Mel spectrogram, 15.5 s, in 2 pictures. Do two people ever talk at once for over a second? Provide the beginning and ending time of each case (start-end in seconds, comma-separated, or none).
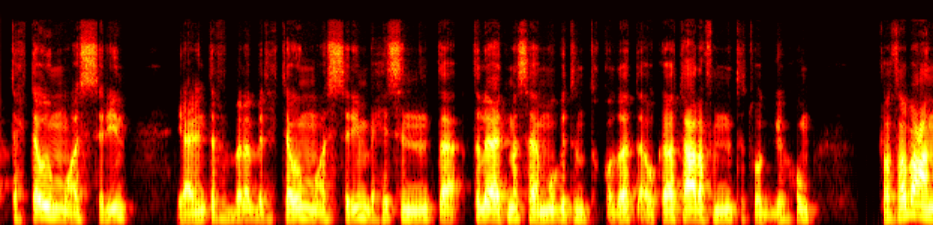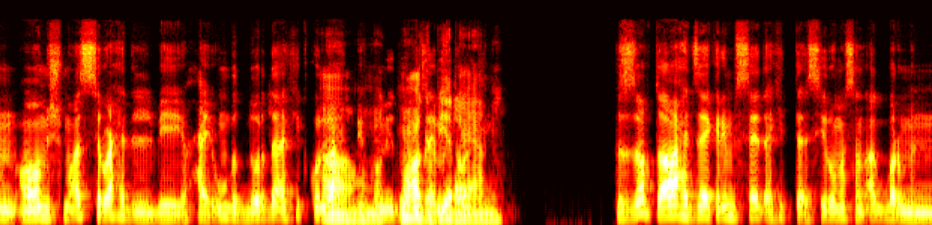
10.4-11.7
